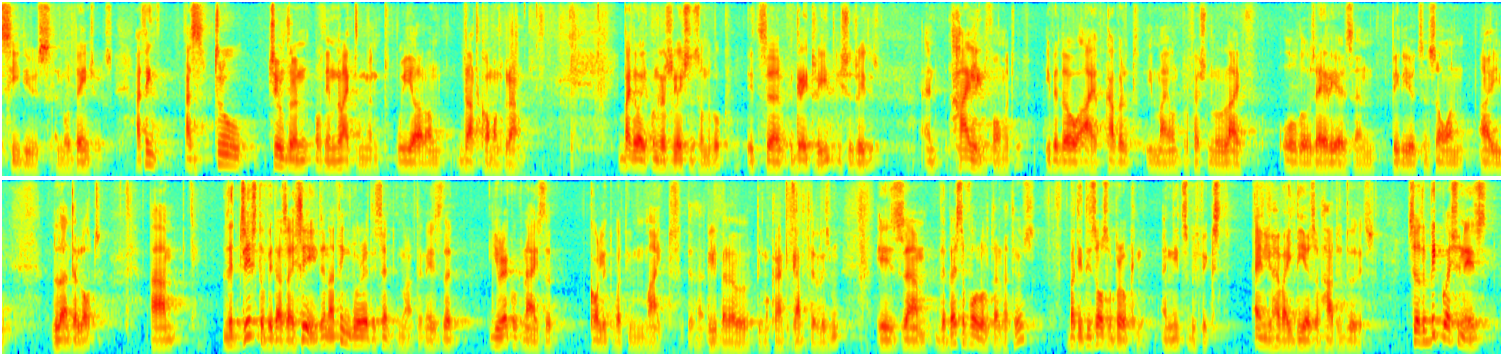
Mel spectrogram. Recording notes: This episode brings you part one of our live event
